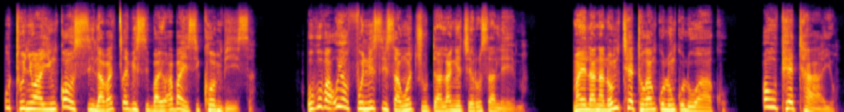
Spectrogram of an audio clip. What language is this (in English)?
North Ndebele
